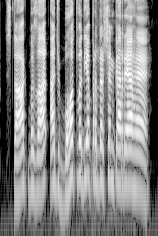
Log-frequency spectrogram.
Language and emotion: Punjabi, happy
